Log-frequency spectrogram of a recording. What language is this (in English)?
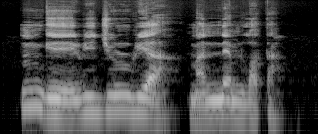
Igbo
